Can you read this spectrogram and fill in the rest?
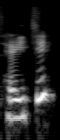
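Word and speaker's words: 平地: So yeah, if you want to talk about plain flat down, that'd be pronounced as heichi with that kanji, like I told you that flat rear learner in your heichi.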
